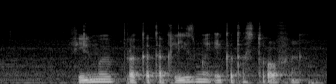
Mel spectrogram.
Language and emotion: Russian, neutral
